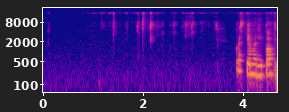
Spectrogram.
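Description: A plastic tube rustles and clicks in a woman's hands.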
